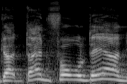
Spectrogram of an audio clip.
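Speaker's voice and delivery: mock very high-pitched worried shout. Speaker retells shouting at a man who had climbed a tree: retelling a yell. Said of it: "I was yelling at him".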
